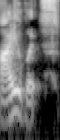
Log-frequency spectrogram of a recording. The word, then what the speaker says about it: Islets: through a Metroidvania called Islets recently, or Islets. I'm not sure how it's pronounced, but it's a Islets. I don't know. Islets. It's like small island, like isles. So islets. Yes.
